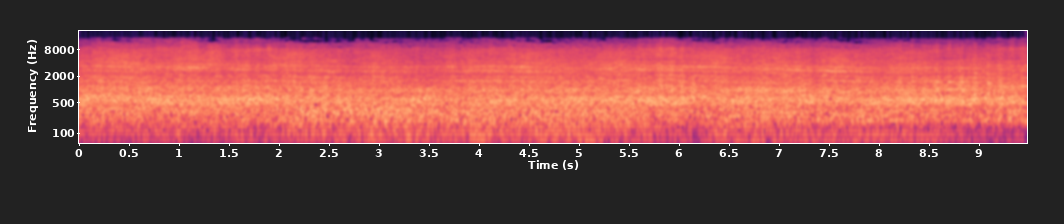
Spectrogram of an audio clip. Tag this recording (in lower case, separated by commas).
train horning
